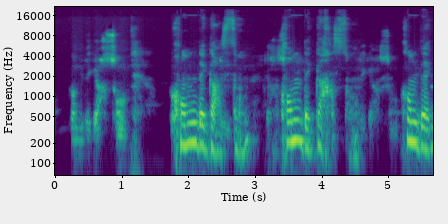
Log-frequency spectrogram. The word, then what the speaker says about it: Comme des Garçons: French, this means like boys, and they say it as comme des garçons.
